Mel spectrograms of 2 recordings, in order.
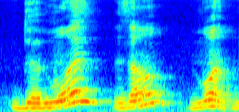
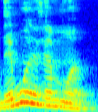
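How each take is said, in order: First: "De moins en moins" spelled out slowly, nasal vowels; slow each nasal in "De moins en moins"; slow demo. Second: Said in the usual way. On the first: Shown as a demonstration. ("De moins en moins" muy lento) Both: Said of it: "revisión fonética".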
